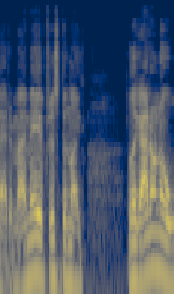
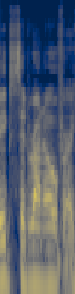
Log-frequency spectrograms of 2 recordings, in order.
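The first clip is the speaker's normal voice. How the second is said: ordinary delivery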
